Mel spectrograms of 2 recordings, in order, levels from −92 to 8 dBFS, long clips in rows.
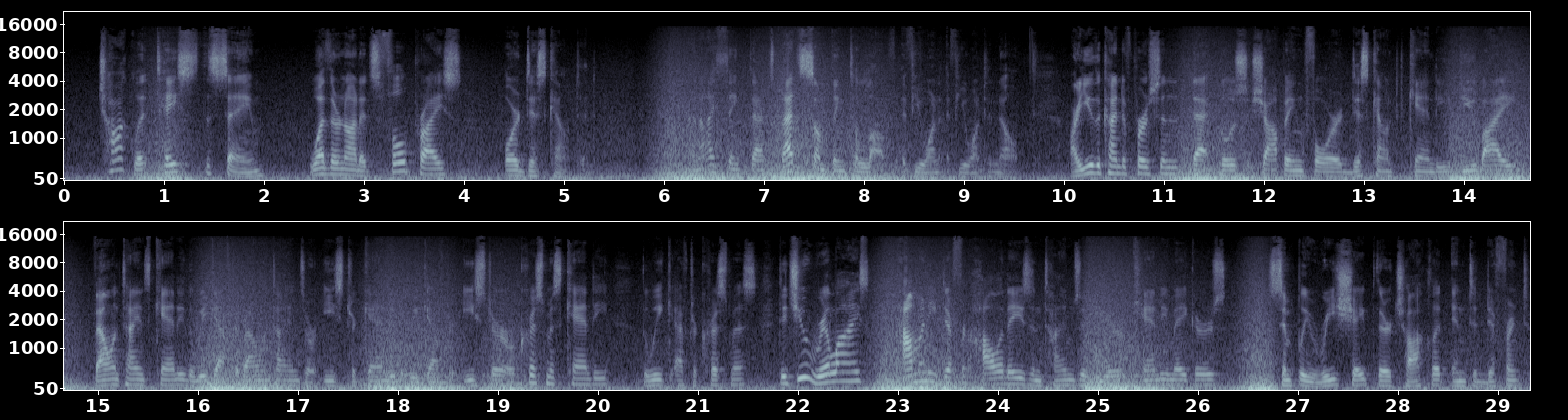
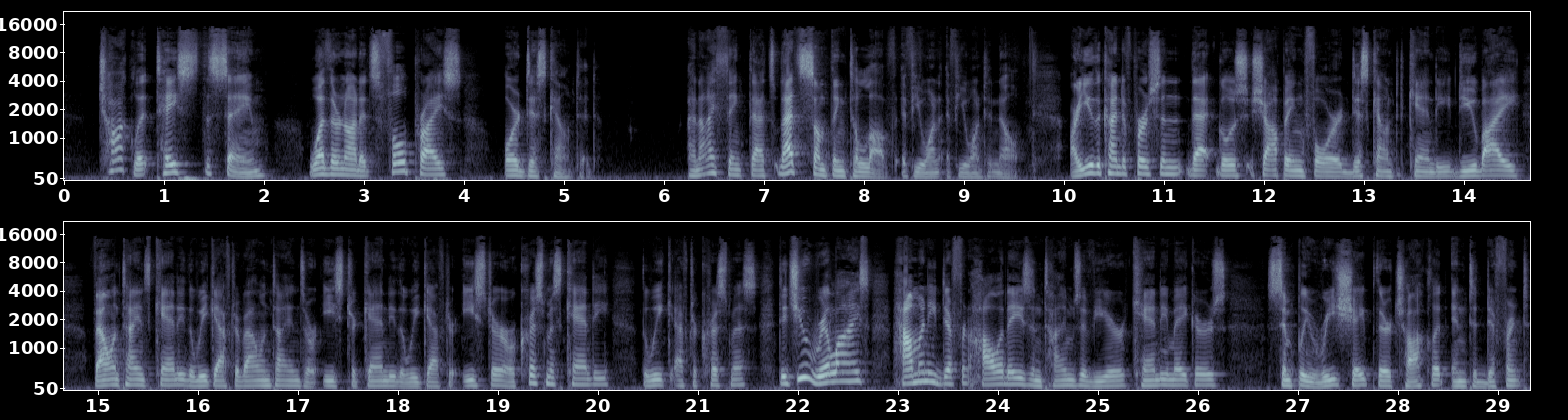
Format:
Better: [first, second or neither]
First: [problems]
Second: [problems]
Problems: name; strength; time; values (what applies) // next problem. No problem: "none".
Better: second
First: wind noise on the microphone; heavy; 7 dB below the speech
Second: none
